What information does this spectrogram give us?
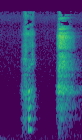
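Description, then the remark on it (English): A sharp gasp of surprise, a quick breathy intake, followed after a brief pause by a longer airy breath, with no talking around it. “Emily gasped in surprise.”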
